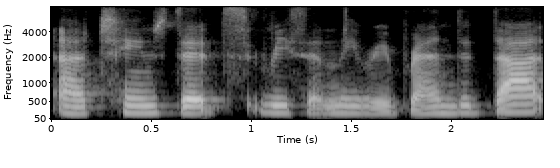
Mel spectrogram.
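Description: This is a woman speaking. Her pitch is medium and her pace is moderate. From Switzerland. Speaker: business coach. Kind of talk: casual interview.

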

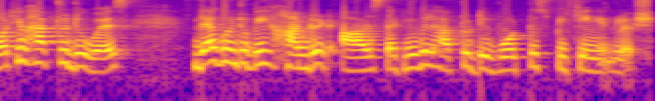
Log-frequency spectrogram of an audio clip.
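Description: Her voice sits fairly high for a woman. Her intonation is lively. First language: not English. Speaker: online English communication coach. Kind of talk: tutorial. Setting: solo video to camera. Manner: fluent, without pauses.

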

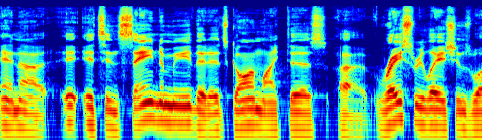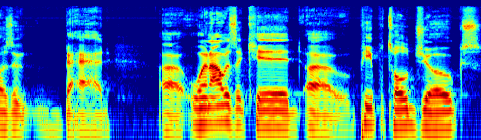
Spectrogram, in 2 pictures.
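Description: Speaking very slowly, a man with an American accent uses a fairly low pitch. His pitch varies in an ordinary way. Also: very clean recording, silent background. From US South. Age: 50s. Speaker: podcast guest. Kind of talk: casual chat. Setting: bar.

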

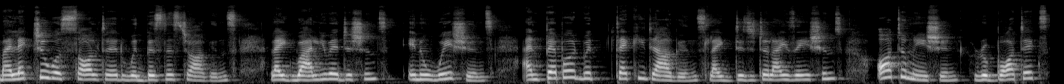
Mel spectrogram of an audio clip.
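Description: At a moderate pace, a woman uses a normal speaking voice, fairly high in pitch with ordinary pitch variation. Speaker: audiobook narrator. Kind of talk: audiobook reading of a comic novel, first-person narration with satirical asides.

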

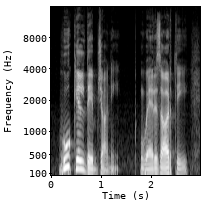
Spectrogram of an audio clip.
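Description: A man with an unremarkable speaking voice and fairly low pitch talks at a fairly slow pace with ordinary pitch variation, in a dry, close sound with no echo. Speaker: podcast host. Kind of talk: true-crime narration. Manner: grave, measured storytelling.

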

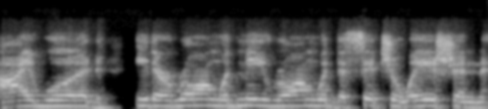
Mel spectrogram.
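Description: Here a man talks with a New York accent. His pitch is high and his intonation fairly even. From New York state, Albany. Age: 30s. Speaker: student and coach trainee. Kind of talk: interview, reflective personal story.

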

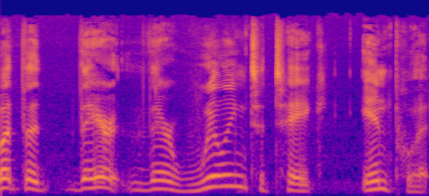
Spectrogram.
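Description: A man with an American accent uses a normal speaking voice, a fairly high pitch and lively intonation. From Virginia, US. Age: 50s. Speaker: former diplomat and business council president. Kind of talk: interview.

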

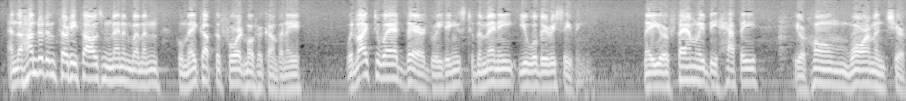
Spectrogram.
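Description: A fairly low-pitched man with lively intonation and long, frequent pauses, amid noticeable background noise. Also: moderate pace. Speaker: radio announcer. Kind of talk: radio announcer reading commercials and credits. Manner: formal, smooth, brisk.

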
